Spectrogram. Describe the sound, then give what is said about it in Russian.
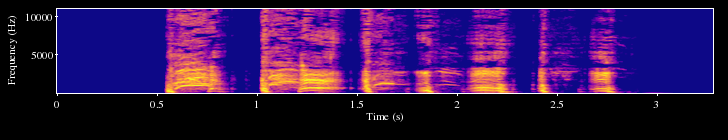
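Harsh, loud coughing from a man on the stone floor of a dim hall, a rapid series of several rasping bursts with short silent gaps between them. “Громкий кашель эхом разнесся в полутьме зала.”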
